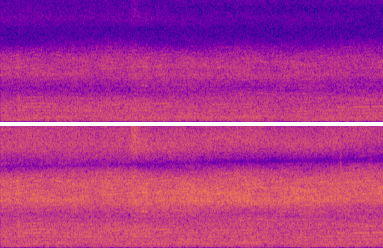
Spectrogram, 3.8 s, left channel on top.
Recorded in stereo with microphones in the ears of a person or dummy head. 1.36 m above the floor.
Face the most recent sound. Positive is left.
turn(degrees=-85)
